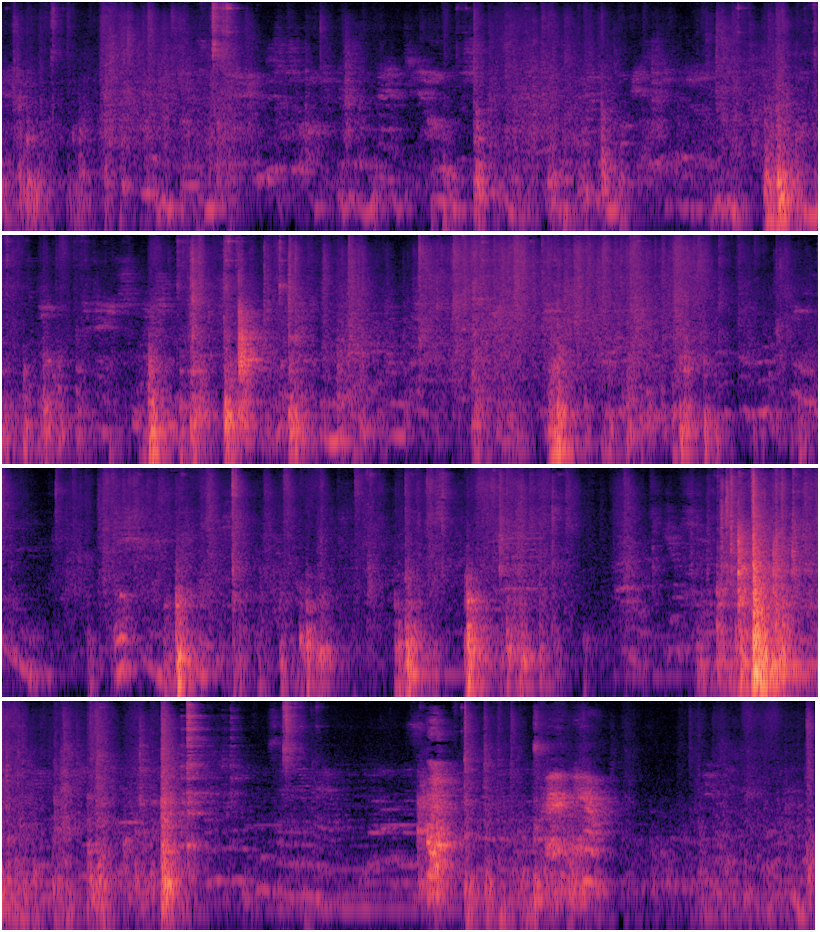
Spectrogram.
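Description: A Labrador puppy growling and yapping in rough play with a cat, in irregular short bursts with scuffling on the floor, loudest a little past the middle.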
